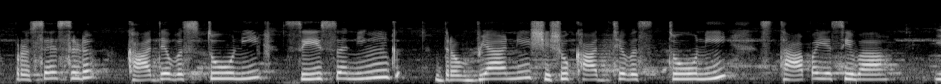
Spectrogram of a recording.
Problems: constant background noise, continuous background conversations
